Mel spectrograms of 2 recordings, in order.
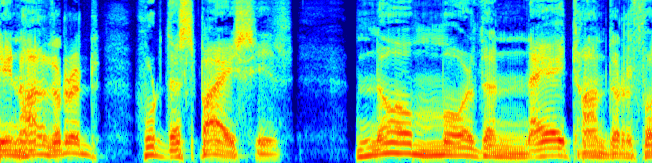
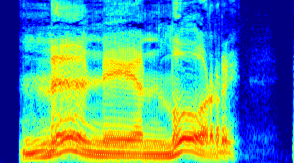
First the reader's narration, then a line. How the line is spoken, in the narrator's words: he said irritably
